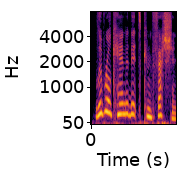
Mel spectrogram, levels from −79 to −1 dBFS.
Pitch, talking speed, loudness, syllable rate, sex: 245 Hz, 105 wpm, -17 LUFS, 6.4 syllables/s, female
